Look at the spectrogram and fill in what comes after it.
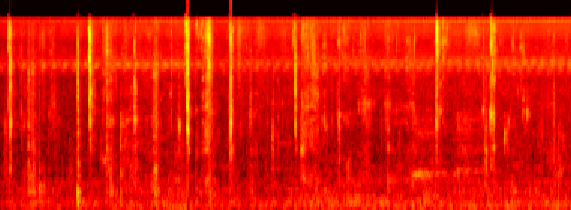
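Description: Eating sounds: irregular wet clicks and smacks of a mouth chewing chicken and rice, with fingers working the rice. A steady low rumble runs underneath.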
